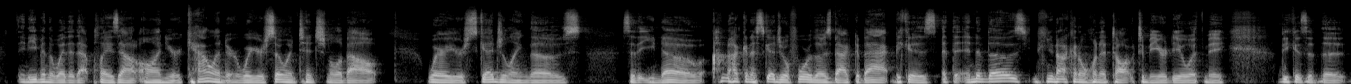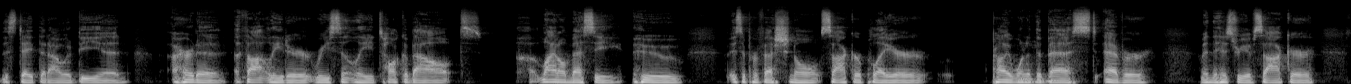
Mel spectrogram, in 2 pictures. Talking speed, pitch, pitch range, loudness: 205 wpm, 100 Hz, 90-110 Hz, -22 LUFS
